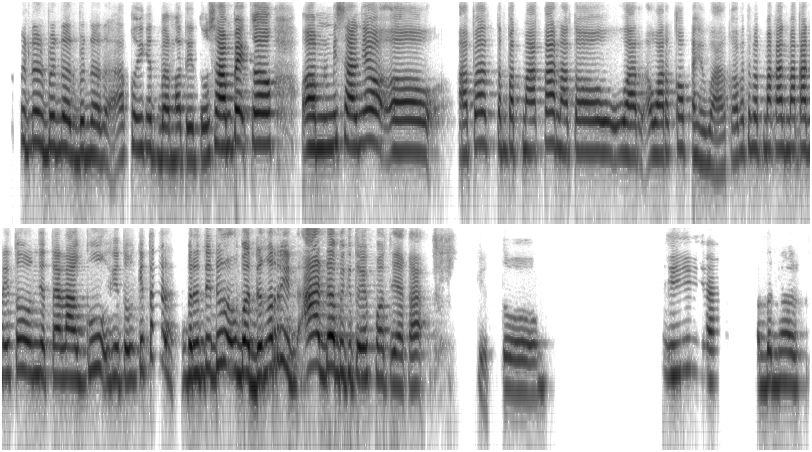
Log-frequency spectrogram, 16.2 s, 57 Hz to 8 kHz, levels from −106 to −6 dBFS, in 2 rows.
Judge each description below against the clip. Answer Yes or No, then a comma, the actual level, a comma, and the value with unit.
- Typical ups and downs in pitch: Yes, average, 3.0 semitones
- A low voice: No, very high, 300 Hz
